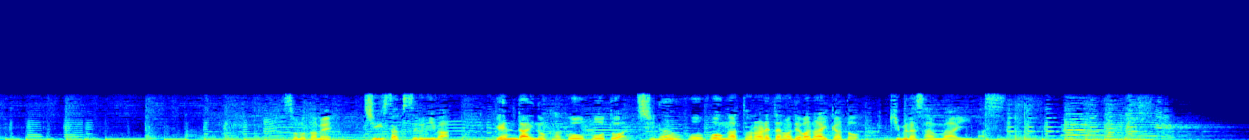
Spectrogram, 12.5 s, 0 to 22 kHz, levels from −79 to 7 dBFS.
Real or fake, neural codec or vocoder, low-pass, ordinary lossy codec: real; none; 7.2 kHz; none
